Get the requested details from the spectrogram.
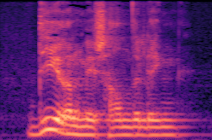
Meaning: animal abuse
- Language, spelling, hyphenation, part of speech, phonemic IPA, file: Dutch, dierenmishandeling, die‧ren‧mis‧han‧de‧ling, noun, /ˈdiː.rə(n).mɪsˌɦɑn.də.lɪŋ/, Nl-dierenmishandeling.ogg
